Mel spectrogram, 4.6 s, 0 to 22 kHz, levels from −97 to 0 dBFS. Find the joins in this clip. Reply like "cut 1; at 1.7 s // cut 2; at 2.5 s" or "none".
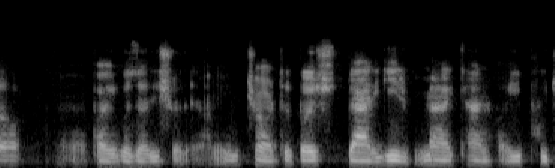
cut 1; at 2.5 s // cut 2; at 3.5 s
